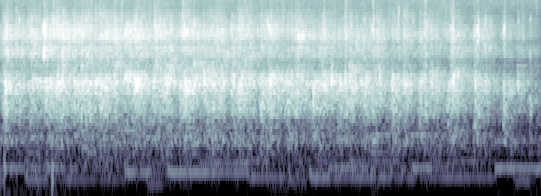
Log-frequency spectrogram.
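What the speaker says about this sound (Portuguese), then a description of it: "Aplauda o nome do Senhor." A church congregation applauds in a steady, sustained wash of clapping, even and continuous throughout, with a faint low hum underneath.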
